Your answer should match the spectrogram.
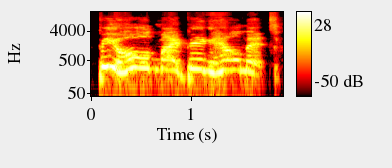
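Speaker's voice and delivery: high, slow hammed-up shout; triumphant silly Pakled yell; mock Pakled boast. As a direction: bellow it like a dim alien crowning himself. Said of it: "he goes".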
